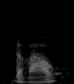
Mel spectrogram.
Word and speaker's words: Davao: There's 12 of us going to the Philippines, to Davao City. I was saying it wrong. Davao.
